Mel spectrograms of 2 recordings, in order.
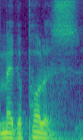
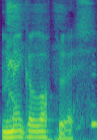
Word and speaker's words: Megalopolis: Was it Megapolis? Is it how you say it? Megalopolis.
